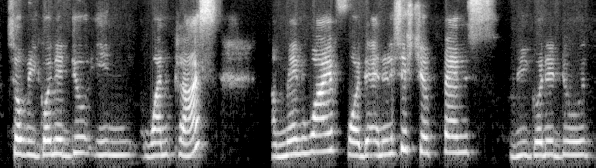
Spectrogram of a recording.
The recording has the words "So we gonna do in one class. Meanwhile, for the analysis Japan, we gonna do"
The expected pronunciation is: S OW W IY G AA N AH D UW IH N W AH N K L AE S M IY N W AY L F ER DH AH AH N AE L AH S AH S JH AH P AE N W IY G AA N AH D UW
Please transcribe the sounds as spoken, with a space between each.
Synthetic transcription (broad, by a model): S OW W IY G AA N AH D UW IH N W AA N K L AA S M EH N W AY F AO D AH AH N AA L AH S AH S CH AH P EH N W IY G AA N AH D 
